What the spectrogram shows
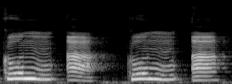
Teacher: langsung mim matinya jelas hamzahnya juga jelas Kenapa karena zharhar Safawi bacanya jelas tidak boleh dengung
